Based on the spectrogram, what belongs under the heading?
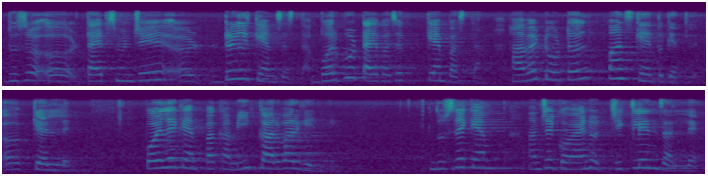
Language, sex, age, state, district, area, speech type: Goan Konkani, female, 18-30, Goa, Tiswadi, rural, spontaneous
